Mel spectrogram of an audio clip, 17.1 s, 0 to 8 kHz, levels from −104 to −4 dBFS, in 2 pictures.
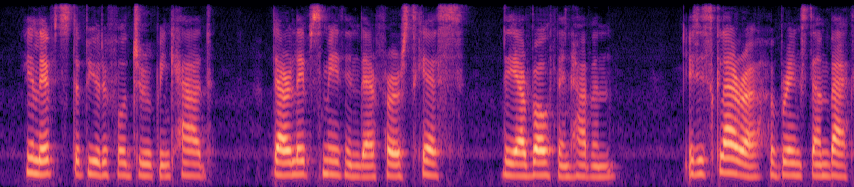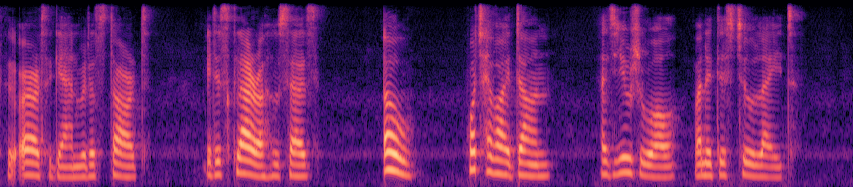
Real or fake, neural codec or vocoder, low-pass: fake; codec, 16 kHz, 4 kbps, FunCodec, trained on Chinese and English, 50 frames a second; 7.2 kHz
